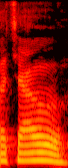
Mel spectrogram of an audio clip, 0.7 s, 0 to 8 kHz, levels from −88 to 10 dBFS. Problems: constant background noise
